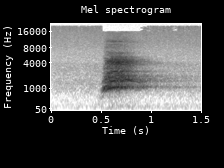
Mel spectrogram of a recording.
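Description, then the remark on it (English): A single harsh, raspy fox bark rings out against a quiet background, sharp at the start and trailing off over about half a second. No one speaks. “That's more like a bark.”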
